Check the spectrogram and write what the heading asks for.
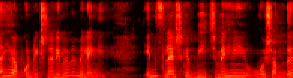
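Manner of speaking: ordinary delivery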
